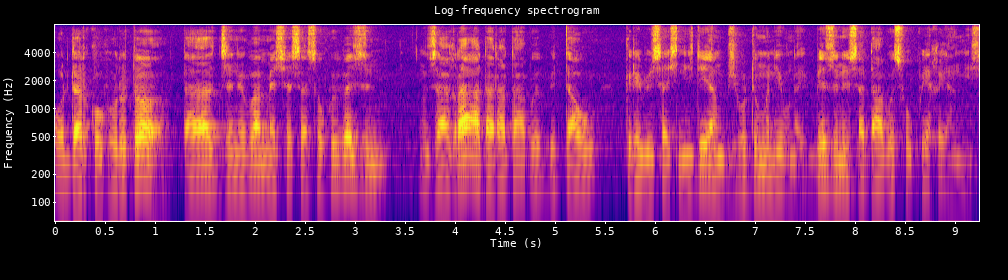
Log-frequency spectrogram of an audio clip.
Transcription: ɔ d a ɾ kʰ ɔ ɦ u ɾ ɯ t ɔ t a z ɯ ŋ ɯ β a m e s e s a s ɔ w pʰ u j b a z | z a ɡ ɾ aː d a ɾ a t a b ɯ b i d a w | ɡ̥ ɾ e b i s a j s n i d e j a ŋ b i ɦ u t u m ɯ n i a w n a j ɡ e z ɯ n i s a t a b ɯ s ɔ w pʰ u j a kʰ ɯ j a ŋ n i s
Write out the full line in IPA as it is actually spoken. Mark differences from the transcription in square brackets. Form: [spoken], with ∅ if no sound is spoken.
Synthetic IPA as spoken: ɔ d a ɾ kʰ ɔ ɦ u ɾ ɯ t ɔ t a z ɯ [n] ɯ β a m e s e s a s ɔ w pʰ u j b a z | z a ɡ ɾ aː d a ɾ a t a b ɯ b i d a w | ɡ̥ ɾ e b i s a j s n i d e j a ŋ b i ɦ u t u m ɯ n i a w n a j [b] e z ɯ n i s a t a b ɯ s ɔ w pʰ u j a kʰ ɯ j a ŋ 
